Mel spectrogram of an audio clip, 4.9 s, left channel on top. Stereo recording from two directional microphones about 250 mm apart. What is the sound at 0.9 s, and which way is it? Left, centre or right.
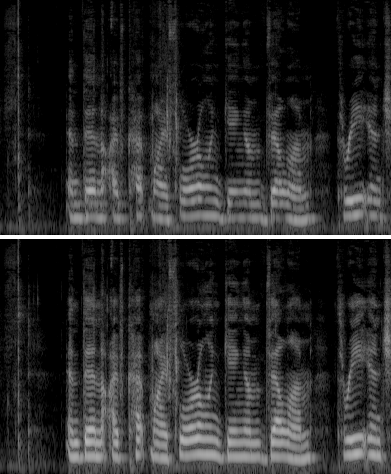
A woman's voice, right.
